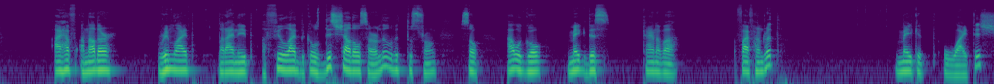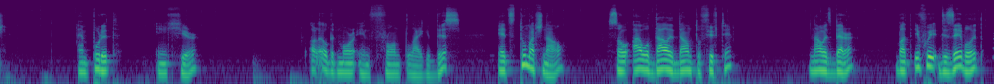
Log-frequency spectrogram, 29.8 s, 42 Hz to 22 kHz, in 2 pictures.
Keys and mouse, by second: 0.7 shift+d, 11.1 KP_0, 14.2-29.8 right drag, 16.1 g, 19.7 g, 26.6-29.8 alt+shift+drag, 26.6 alt+shift+middle click.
